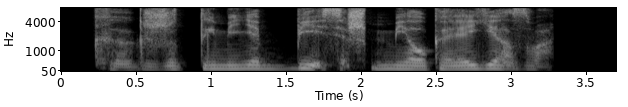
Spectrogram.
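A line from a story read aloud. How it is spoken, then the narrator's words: Growled through teeth. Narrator (Russian): Прорычал он сквозь зубы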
